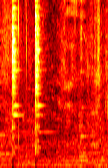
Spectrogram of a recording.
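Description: Metal shaker clinking against a stainless steel bowl, twice about half a second apart.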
